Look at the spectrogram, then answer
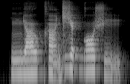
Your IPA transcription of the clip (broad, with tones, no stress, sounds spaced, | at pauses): ɲ a˦ ʊ̯ kʰ ã˦˨ d͡ʑ ɛ˦ ʔ ɡ ɔ˦ ʃ ḭ˦˨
